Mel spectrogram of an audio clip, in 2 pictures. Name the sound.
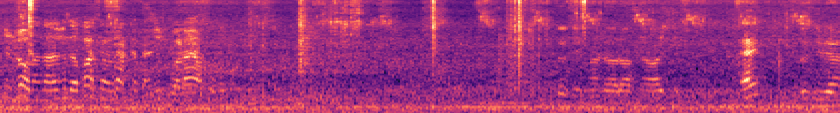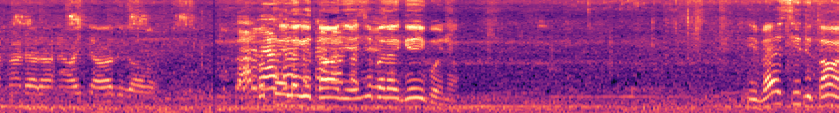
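Petter diesel engine starting and running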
